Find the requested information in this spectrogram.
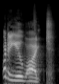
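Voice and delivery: loud, gruff doorkeeper demand; mock-grumpy challenge through a hatch. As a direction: bark it at unwanted callers. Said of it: "do a grumpy face".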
